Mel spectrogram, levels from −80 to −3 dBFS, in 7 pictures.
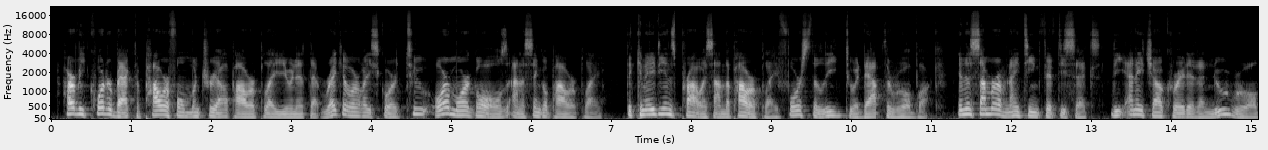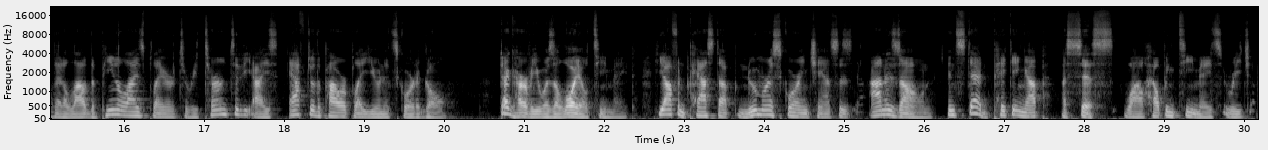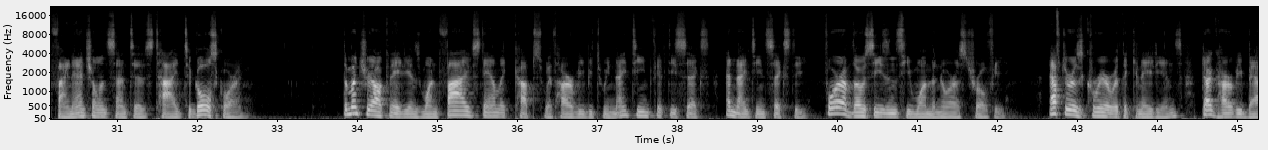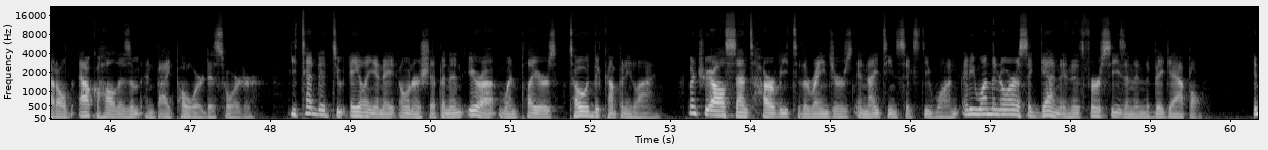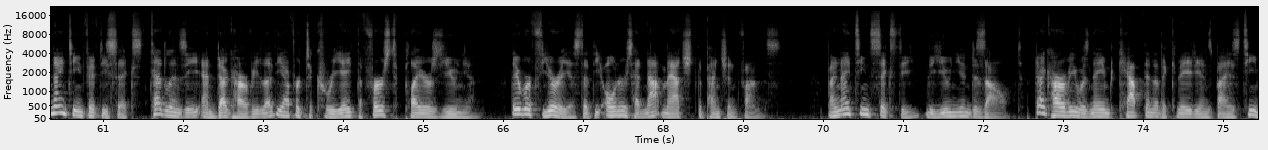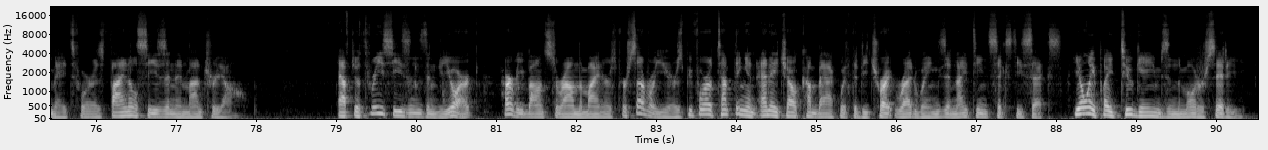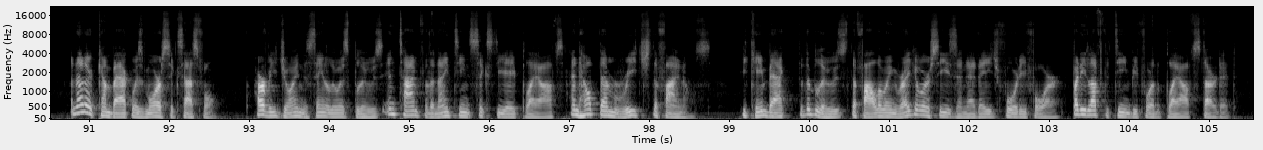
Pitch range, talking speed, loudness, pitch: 95-140 Hz, 165 wpm, -28 LUFS, 115 Hz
